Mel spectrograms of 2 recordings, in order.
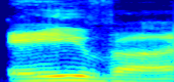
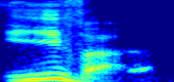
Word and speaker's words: Eva: I just want to on our shorts, you and Foster keep saying Ava, and it keeps spelling it AVA. And somebody came by a video and said, "I like your video, but you say her name weird." And so I just want it's Eva.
